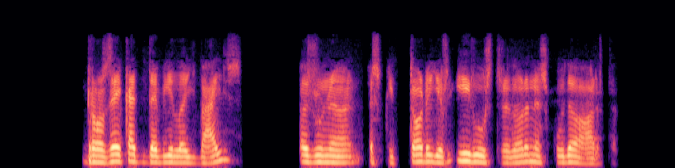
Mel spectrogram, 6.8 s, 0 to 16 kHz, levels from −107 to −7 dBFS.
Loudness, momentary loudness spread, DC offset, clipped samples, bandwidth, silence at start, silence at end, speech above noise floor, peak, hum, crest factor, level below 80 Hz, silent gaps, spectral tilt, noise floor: -19 LUFS; 12 LU; under 0.1%; under 0.1%; 6.6 kHz; 0.85 s; 0.75 s; over 71 dB; -2 dBFS; none; 18 dB; -58 dBFS; 2.43-3.00 s, 4.00-4.09 s; -9.5 dB/octave; under -90 dBFS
